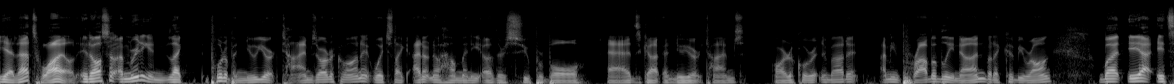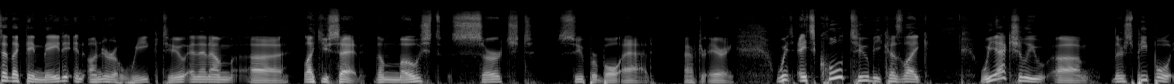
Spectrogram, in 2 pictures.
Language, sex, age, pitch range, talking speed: English, male, 30-49, 95-120 Hz, 220 wpm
